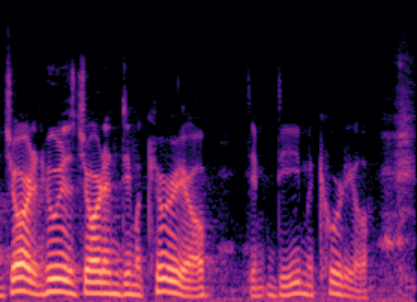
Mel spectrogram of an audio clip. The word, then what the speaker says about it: DiMercurio: Did I say it right? Pugno. You said it in a very Italian way. We got a couple Italians here, don't we? Yeah. Yes, I had to say it the Italian way.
